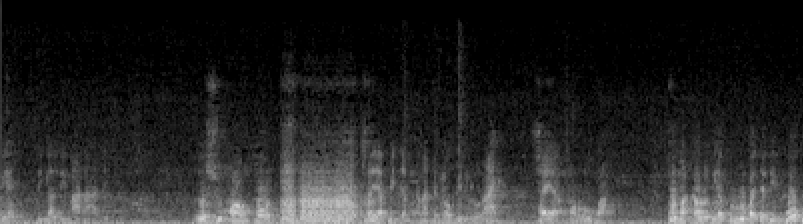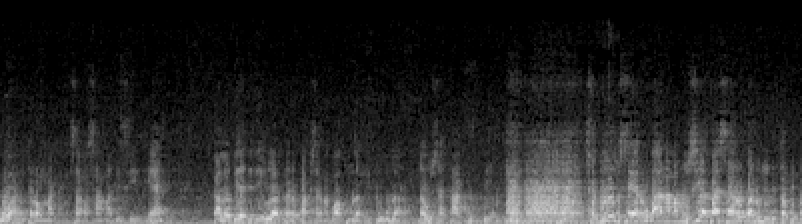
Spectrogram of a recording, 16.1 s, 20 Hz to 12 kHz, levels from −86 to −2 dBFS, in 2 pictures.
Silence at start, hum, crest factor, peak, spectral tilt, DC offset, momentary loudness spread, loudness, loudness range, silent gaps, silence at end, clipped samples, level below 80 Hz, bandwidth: 0 s; none; 18 dB; -6 dBFS; -8 dB/octave; under 0.1%; 15 LU; -23 LUFS; 6 LU; none; 0 s; under 0.1%; -46 dBFS; 8.6 kHz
